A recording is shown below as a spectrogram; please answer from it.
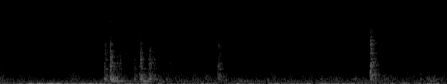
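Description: Several light clicks and taps, about five spread over a few seconds, as a hand screwdriver works a screw into the sheet-metal front piece of a printer chassis, over a faint low hum.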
